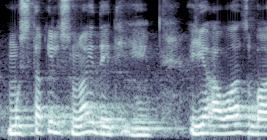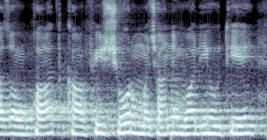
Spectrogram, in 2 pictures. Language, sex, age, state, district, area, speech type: Urdu, male, 18-30, Uttar Pradesh, Muzaffarnagar, urban, spontaneous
